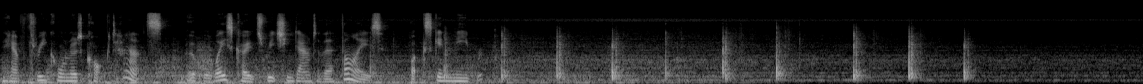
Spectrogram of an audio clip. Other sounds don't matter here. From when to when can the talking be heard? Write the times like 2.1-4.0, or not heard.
0.0-4.8.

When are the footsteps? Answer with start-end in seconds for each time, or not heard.
3.7-9.8.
